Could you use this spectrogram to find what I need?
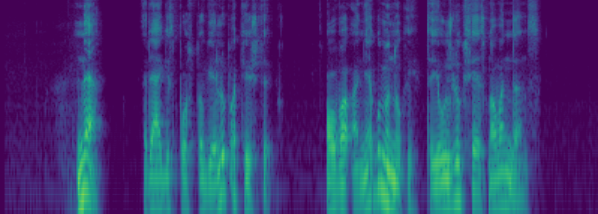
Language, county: Lithuanian, Kaunas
